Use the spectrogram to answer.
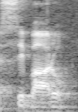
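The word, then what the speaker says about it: Sbarro: तो इसको जो प्रोनाउंस किया जाता है वो प्रोनाउंस किया जाता है सिबारो।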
